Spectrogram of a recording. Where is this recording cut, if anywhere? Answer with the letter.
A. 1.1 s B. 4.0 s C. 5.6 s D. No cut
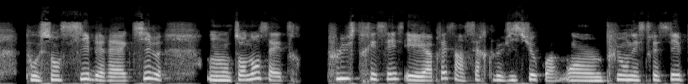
B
